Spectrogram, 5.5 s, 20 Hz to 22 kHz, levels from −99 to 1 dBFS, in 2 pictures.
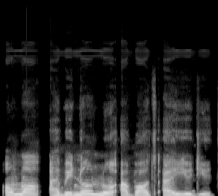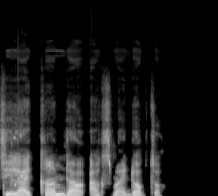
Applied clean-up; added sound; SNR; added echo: none; none; none; none.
